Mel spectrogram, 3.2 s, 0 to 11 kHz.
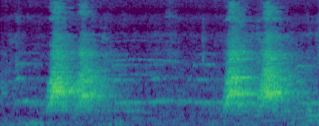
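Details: German Shepherd, 06.10.2025, letting out two doubled barks about two seconds apart, each a pair of rapid sharp woofs over a steady low background noise.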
